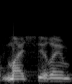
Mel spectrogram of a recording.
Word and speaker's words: Mycelium: Did I pronounce that correctly or not? Mycelium Press, that's correct.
